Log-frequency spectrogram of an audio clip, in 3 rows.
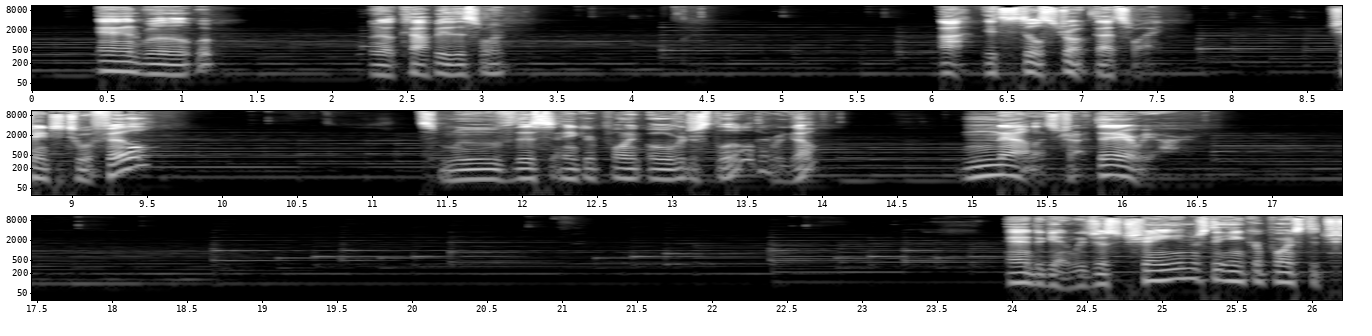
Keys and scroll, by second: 8.2 shift+x.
